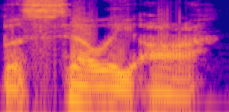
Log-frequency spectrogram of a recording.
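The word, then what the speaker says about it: βασιλεία: I as in indigo, A as in Adam, pronounced Basileia.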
